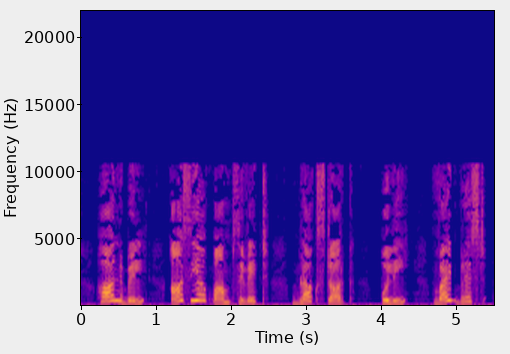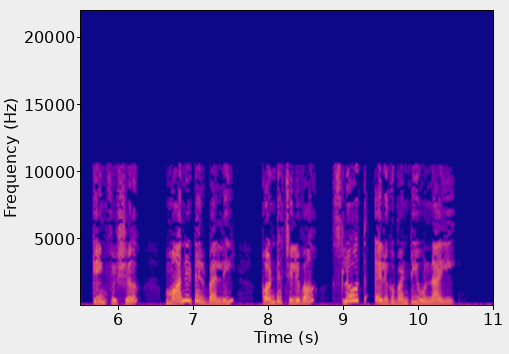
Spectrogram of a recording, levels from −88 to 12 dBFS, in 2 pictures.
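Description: Speech with plainly audible codec damage throughout: a hard cut-off with nothing above 10.5 kHz and grainy, hissy treble, likely Vorbis compression at a rate that fits roughly 30 kbps. Pre-echo occurs at 7.02 s and 9.42 s, where a short hiss leads sharp onsets by 11 ms and 13 ms, as block-spread quantisation noise fills the quiet gap before each attack.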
